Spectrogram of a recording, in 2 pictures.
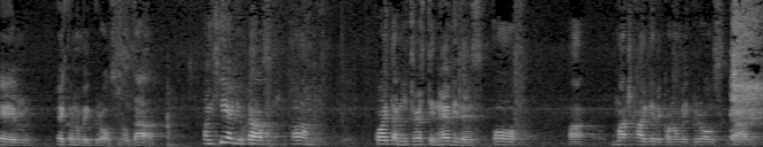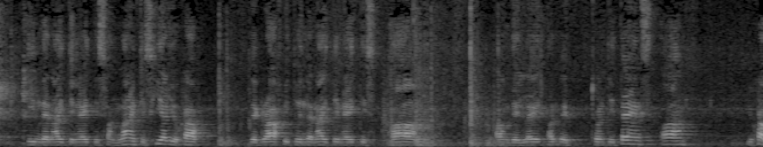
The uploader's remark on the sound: This is the closing lecture to the First UCL Americas International Post-graduate Conference. Organized by UCL Americas Research Network.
